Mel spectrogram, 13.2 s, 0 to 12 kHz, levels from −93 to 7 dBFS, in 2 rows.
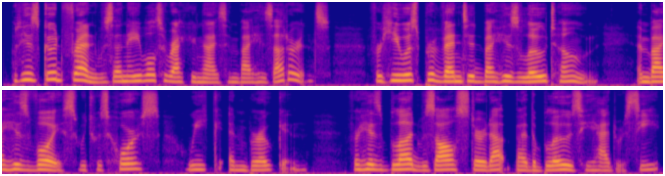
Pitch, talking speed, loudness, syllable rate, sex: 190 Hz, 195 wpm, -21 LUFS, 5.0 syllables/s, female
